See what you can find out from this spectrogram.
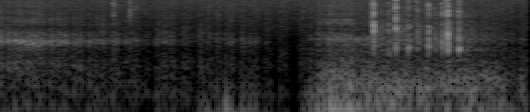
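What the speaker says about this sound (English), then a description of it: "we keep typing out this command" Keystrokes on a computer keyboard as a command is typed, a quick run of close, light clicks that grows busier and louder toward the end, with no talking.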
